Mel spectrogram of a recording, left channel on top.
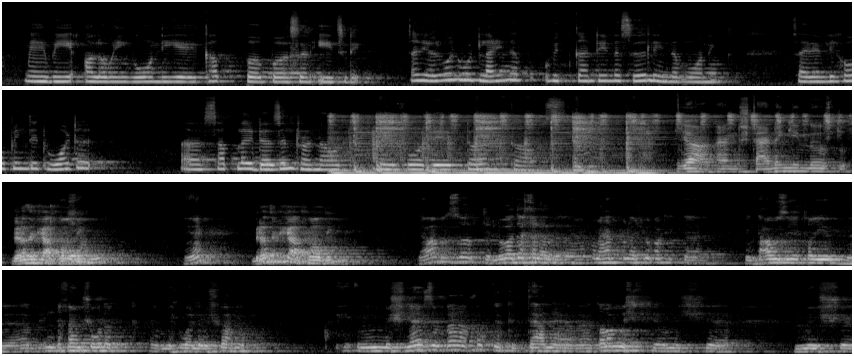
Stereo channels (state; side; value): different; both; correlation 0.01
